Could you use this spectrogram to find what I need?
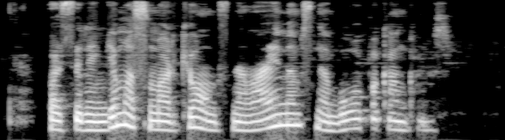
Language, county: Lithuanian, Panevėžys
